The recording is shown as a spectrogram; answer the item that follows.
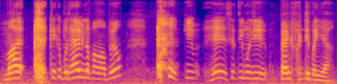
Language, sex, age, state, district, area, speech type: Sindhi, male, 30-45, Uttar Pradesh, Lucknow, rural, spontaneous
